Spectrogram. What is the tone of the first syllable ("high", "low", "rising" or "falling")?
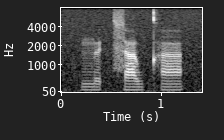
low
